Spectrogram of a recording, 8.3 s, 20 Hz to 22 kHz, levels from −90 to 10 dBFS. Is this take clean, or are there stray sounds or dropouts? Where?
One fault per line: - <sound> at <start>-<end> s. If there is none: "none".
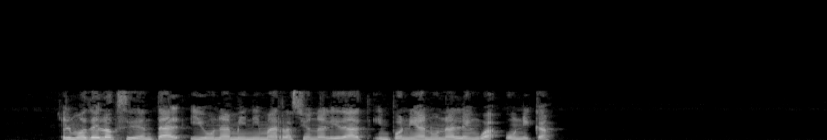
none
